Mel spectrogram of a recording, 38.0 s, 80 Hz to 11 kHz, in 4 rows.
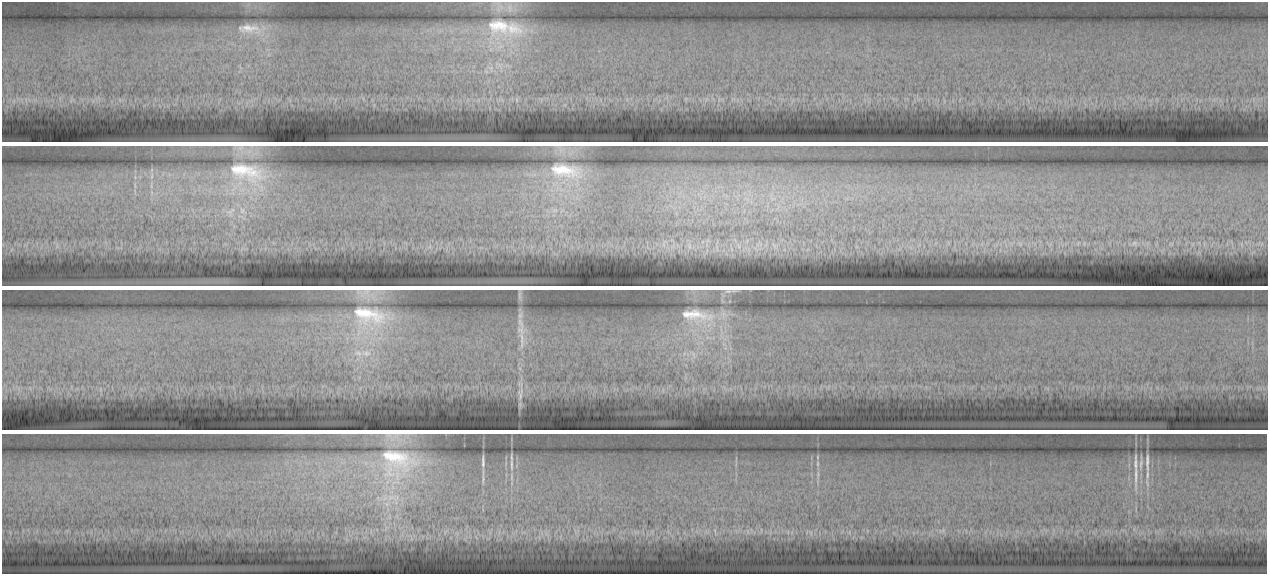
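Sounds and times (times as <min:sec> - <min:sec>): car engine accelerating: 0:00.0 - 0:37.9
exhaust pop: 0:22.8 - 0:23.1.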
